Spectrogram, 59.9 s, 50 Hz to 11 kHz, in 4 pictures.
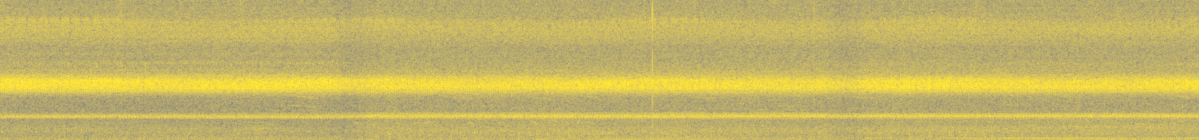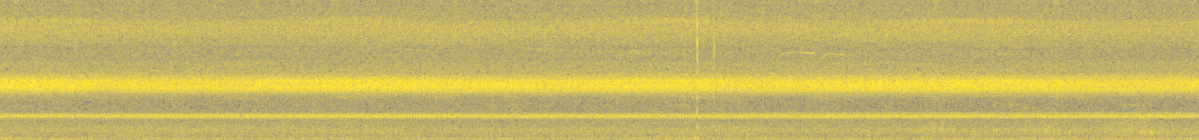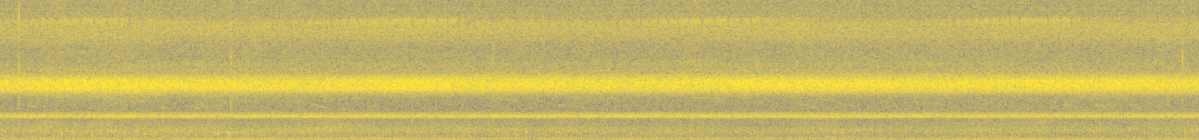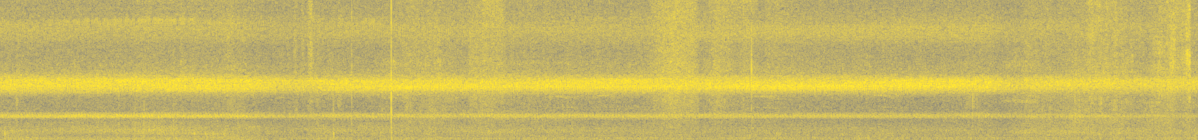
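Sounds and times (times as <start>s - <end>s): insects trilling: 0.0s - 59.9s.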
